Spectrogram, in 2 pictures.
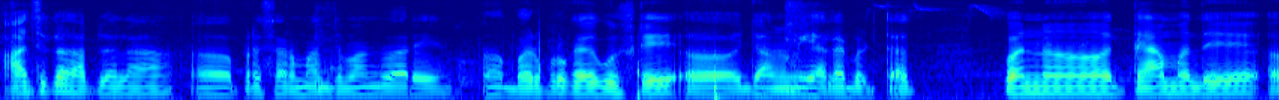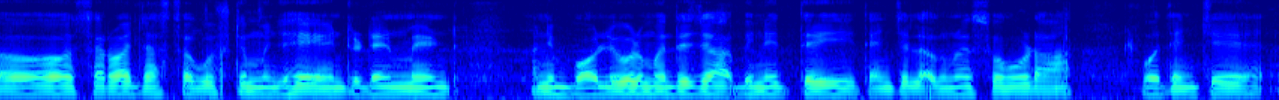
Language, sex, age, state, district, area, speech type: Marathi, male, 18-30, Maharashtra, Thane, urban, spontaneous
